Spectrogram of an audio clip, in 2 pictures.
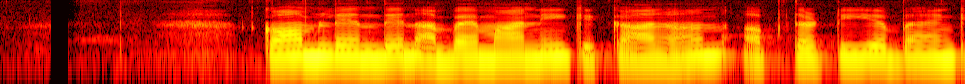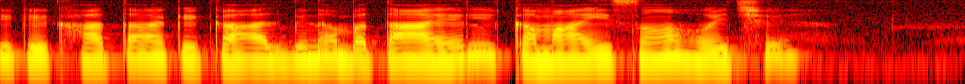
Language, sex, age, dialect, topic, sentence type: Maithili, female, 36-40, Bajjika, banking, statement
